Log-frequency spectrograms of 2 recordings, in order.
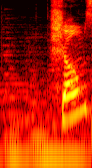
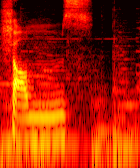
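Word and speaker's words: Sholmes: Shoms is pronounced the same as JS. Shoms. Herlock. Shoms.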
